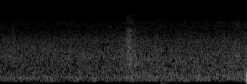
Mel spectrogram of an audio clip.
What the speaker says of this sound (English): brook behind there as well, flowing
